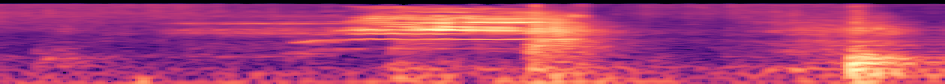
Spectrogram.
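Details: Hungry homeless cat meowing for attention: a faint rising then falling meow lasting about a second, followed by a soft breathy burst and a thump near the end.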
